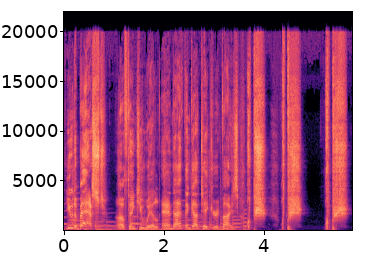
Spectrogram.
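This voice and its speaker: A man hosting a casual vlog, upbeat and energetic as he reads viewer comments. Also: high-pitched, unhurried, over music. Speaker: YouTube gaming channel host.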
